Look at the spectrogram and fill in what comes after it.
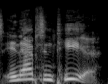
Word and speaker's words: in absentia: Tommy Rockstar, TRNN, in absence, in absentia, bot star news. Coming in absentia? How do you say that? – Absentia. – In absentia.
